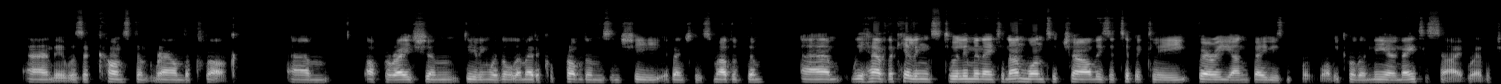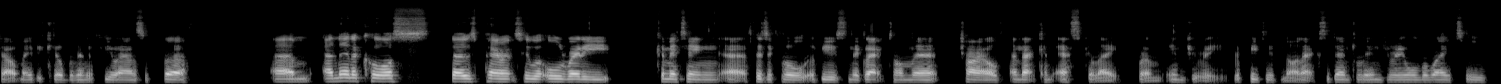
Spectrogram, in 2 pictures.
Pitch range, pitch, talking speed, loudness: 110-125 Hz, 115 Hz, 175 wpm, -23 LUFS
